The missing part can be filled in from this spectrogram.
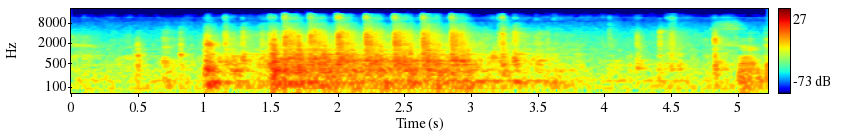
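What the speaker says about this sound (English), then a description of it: "I'm going to keep this right up against that guide, that stitching guide, and I'm going to sew a 1/16 of an inch" A sewing machine stitches a 1/16-inch seam while fabric is held against a stitching guide, a loud quick run of rhythmic needle clacks that starts and stops in bursts, with a voice talking nearby.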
